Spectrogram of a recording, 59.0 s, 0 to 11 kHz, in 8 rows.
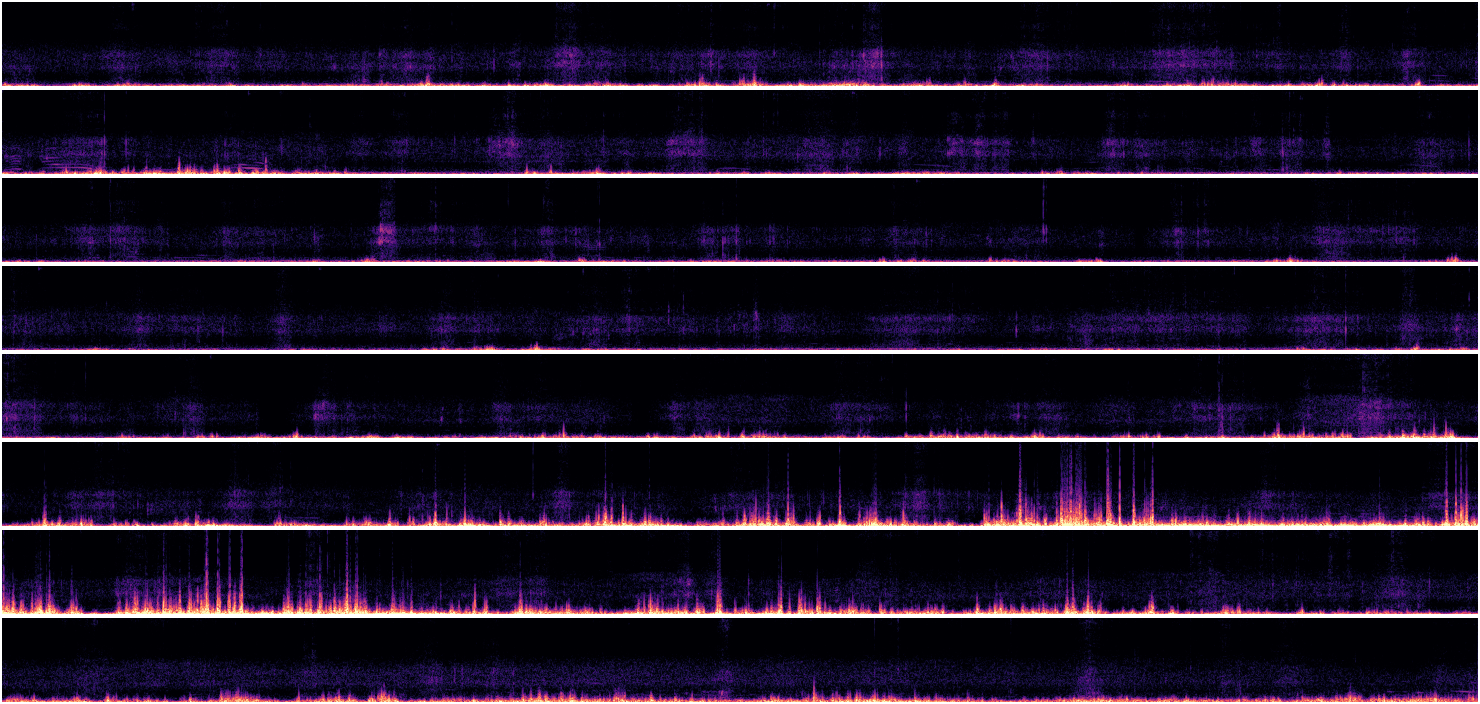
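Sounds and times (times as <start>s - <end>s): rustling and knocking through grass: 0.0s - 58.9s
wind buffeting microphone: 0.0s - 59.0s.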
